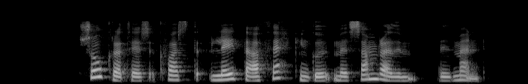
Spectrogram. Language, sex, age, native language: Icelandic, female, 30-39, Icelandic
